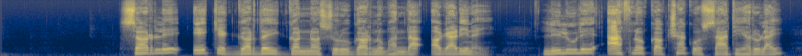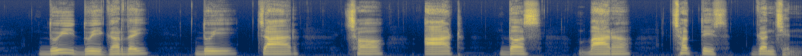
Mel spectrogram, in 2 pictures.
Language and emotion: Nepali, neutral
